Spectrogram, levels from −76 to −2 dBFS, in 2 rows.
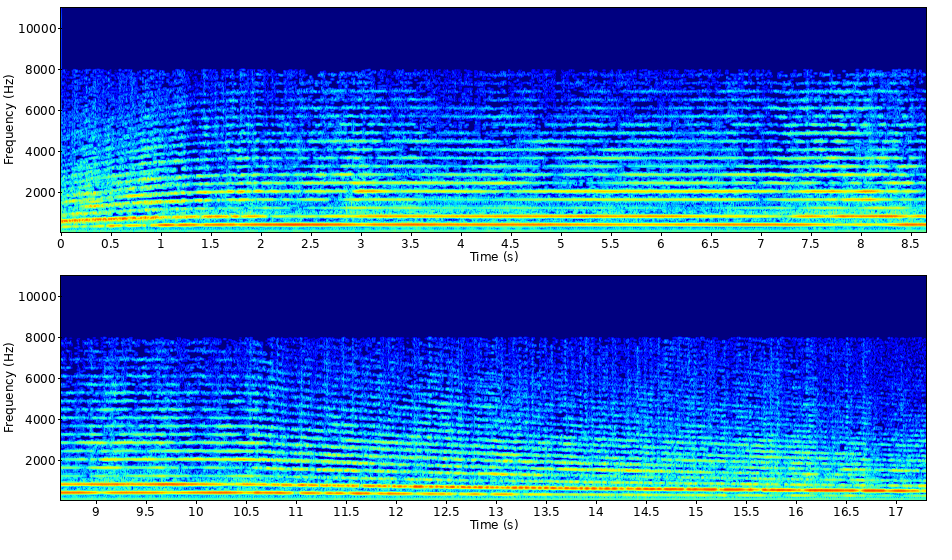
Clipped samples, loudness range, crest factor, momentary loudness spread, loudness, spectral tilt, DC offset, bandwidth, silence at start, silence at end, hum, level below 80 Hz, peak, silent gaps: under 0.1%; 1 LU; 10 dB; 2 LU; -20 LUFS; -3.5 dB/octave; 0.6%; 8.4 kHz; 0 s; 0 s; 50 Hz at -45 dBFS; -56 dBFS; -10 dBFS; none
